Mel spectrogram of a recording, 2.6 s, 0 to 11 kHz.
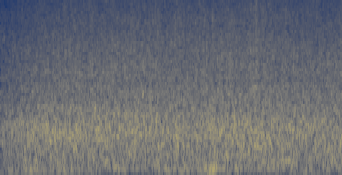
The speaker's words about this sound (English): the creek behind me is raging and it hasn't even reached its peak yet. That's not expected to happen for at least another week, but still it set a record flow last night, 124,000 liters every second.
